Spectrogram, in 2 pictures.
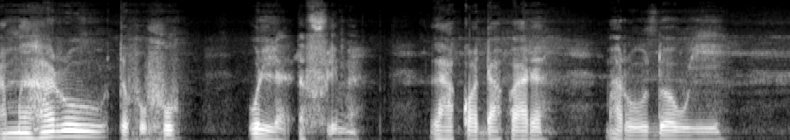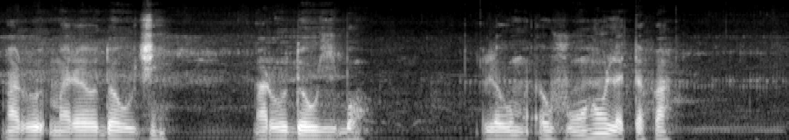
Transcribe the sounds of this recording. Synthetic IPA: a˨mə˨ɦa˦ɖo˦t̪ə˨ɸo˨ɸu˦ | wo˦lə˨ə˨fli˨mə˨ | la˦kɔ˦d̪a˨ɸa˦ɖə˦ | mã˨ɖə˦wo˦d̪ɔ˦wu˦ji˦˨ | mə̃˨ɖə˦wo˦d̪ɔ˦wu˦d͡ʒĩ˦ | mã˨ɖə˦wo˦d̪ɔ˦wo˦ji˦bɔ˨˦ | lə˦wo˦mə̰˨ə˨vu˨wõ˦ɦã˦wo˦lə˨t̪ə˨ɸa˦

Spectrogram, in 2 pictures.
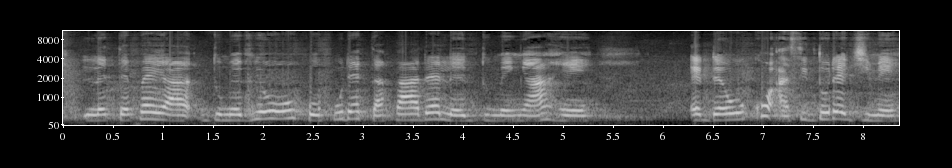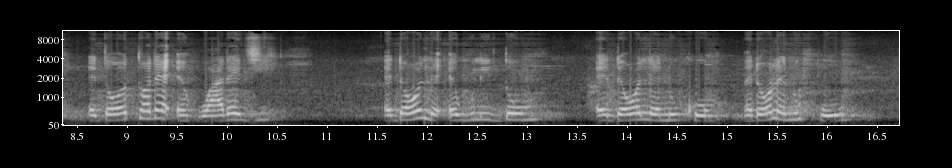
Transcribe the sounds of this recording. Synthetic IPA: lɛ˨t̪ɛ˨ɸɛ˦ja˨d̪u˨mɛ̃˨vi˦wo˦ɸo˨ɸu˦ɖɛ˦t̪a˨ɸa˦ɖɛ˦lɛ˨d̪u˨mɛ̃˨ɲã˨˦ɦɛ˨ | ɛ˨ɖɛ˨wo˦kɔ˦ʔa˨si˦d̪o˦ɖɛ˦d͡ʑi˨mɛ̃˨ɛ˨ɖɛ˨wo˦t̪ɔ˦ɖɛ˦ʔɛ˨ɦu˨a˨ɖɛ˦d͡ʑi˦ | ɛ˨ɖɛ˨wo˦lɛ˨ʔe˨wu˦li˦d̪o˦m | ɛ˨ɖɛ˨wo˦lɛ˨nũ˦ko˨mɛ˨ɖɛ˨˦wo˦lɛ˨nũ˦ɸo˨˦

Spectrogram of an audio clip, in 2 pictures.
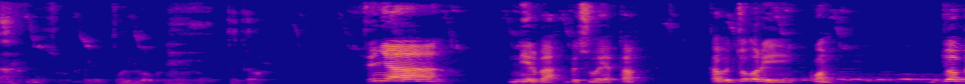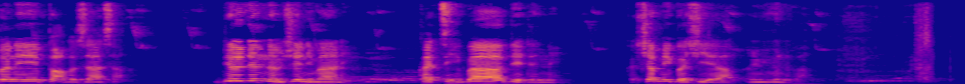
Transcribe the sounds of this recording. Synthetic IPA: tɨ˦ɲa˦ | nɨ˨ɾɨ˦ba˨bɛ˨zoː˦ja˨pa˦m | ka˨bɛ˨dʊ˦ʔʊ˦ɾɨ˨ko˦m | dɔ˦bɨ˦nɨ˦pa˨ʔa̰˨bɨ˨zaː˦sa̰˨ | bɛ˦ldɨ˦nː˦ɨ˨mʒɛ˦ni˨maː˦nɨ̰˨ka˨tɪ˨hɪ˨ɡ͡baː˦bi˦e˦dɨ˨nːɨ˨ | ka˨ʃɛ˦bmi˦ɡ͡ba˨ʒi˦ja˨ja˨n̩˦juː˦nɨ˨ba˨

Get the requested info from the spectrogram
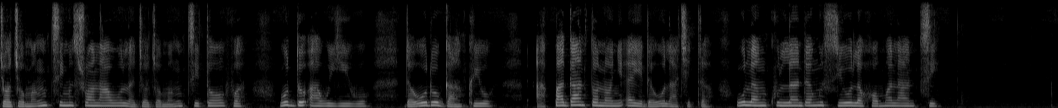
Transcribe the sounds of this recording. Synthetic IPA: d͡ʒɔ˨d͡ʒɔ˨mə̃˨ŋũ˦t̪ʰi˦ŋũ˦sɾɔ̃˦la˦wo˦lə˨d͡ʒɔ˨d͡ʒɔ˨mə̃˨ŋũ˦t̪ʰi˦d̪ɔ˦wo˦ɸə˦ | wo˦d̪o˦ʔa˨wu˨ji˨wo˦ɖə˨wo˦ɖo˦ɡa˨ŋ˨ku˦i˦wo˦ | a˨k͡pa˦ɡa˦ŋ̩˦t̪ɔ˦nɔ̃˨ɲĩ˦ʔə˦jɛ˨ɖə˨wo˦la˨t͡ɕi˨t̪ɾə˨wo˦lə˨ŋũ˦kʰu˦lə̃˦ɖə˦ŋũ˦si˨wo˦lə˨xɔ˨mə̃˦la˦ŋũ˦t̪i˦

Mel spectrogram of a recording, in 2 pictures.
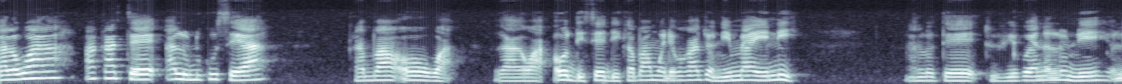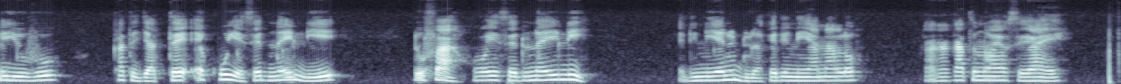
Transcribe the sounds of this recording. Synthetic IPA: ɣa˨lʊ˨wa˦a˦ka˦tɛ˦a˦lʊ˨nʊ̃˦ku˦sɛ˨a˦ | ka˨bã˦ɔ̰˦wa̰˨ | ɣa˨wa˨ɔ˦de˨si˦ɛ˨dɪ˨ka˨bã˦mʊ̃˦ɛ˨dɪ˦kɔ˦ka˦d͡ʒɔ˨nɪ̃˨˦mã˦˨ɛ˨li˦˨ | nã˨lʊ˨tɛ˨tu˨vi˨e˨kɔ˦ja˦nã˦lʊ˦nʊ̃˨e˦ɔ̰˦le˦jo˨vo˦ | ka˦tɪ˨d͡ʒa˨tɛ˦ʔɛ˦kʊ˦jɛ˨sɛ˦dʊ˨nã˦e˦li˨e˦ | dʊ˦fa˦˨ɔ˦jɛ˦sɛ˨dʊ˨nã˦e˦li˦˨ | ɛ̰˨dɪ˨nɪ̃˦ja˦nʊ̃˦du˨la˨kɛ˦dɪ˦nɪ̃˦ja˨nã˦lɔ˦ | ka̰˨ka˦ka˦tʊ˦nʊ̃˦a˦jɔ˦sɪ˨ɣa˦jɛ˦

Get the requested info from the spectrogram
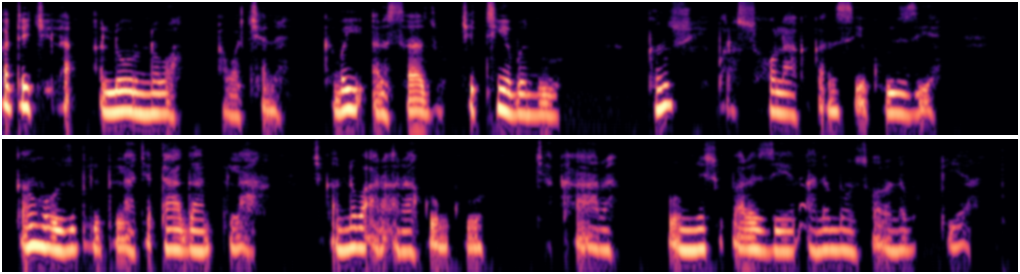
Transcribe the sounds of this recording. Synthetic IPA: ka˦te˦t͡ʃe̥˦la˦ | a˨lo˦ɾɨ˨nʊ˦ba˨ | a˨wa˨t͡ʃɛ̰˦nɨ˨ | kʰa˨ba˦ji˦ʔa˨ɾɪ˨sa̰˦zu˦˨t͡ʃɛ˦tʰi˦ɲɛ˨ba˨noː˦ɾ | kʰa˦n̩˦su˦jɛ˨ɡ͡ba˨ɾa˨sɔ˦ʊ˦laː˦˨kḁ˨ka˦n̩˦sɪ˦ḛ˨kʰu˦ɾzi˨jɛ˨ | ka˦n˦ɦo˨zu˦pɨ˦˨lpɪ˦la̰˦˨t͡ʃɛ˦taː˦ɡa˦mpɪ˨laː˦˨ | t͡ʃɛ̥˦ka˨nʊ˦ba˨ʔa̰˨ɾa̰˨ʔa˨ɾa˨ko̰˦ŋ˦kʰu˦ | t͡ʃɛ˦kʰaː˦ɾa˦ | ko̰˨mi˦ni˦su̥˨k͡pa̰˨ɾɪ˦zɪː˨ɾɪ˨a˨nɨ˦bʊ˦nsɔ̰˦ʊ̰˦lɨ̰˦nɨ˦bʊ˦npɪ˦jɛ˨ɾɪ˨

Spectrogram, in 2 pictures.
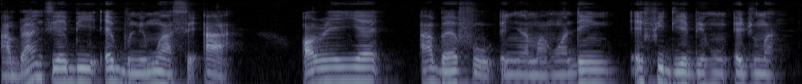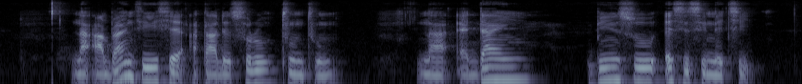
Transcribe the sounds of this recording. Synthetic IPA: a˨bɾã˨˦n˦tʰɪ˦æ˦bi˦æ˦bu˨nĩ˨mũ˦a˨sɪ̰˨ʔa˨ | ɔ˦ɾɪ˦jɛ˦ | a˦bɛː˨˦fʊ˨æ˨ɲi˨nã˨mã˨ɦʊ̃˨ã˨dɪ̃˦næ˦fi˦dɪ˨˦ɛ˨bi˦ɦʊ̃˦æ˦d͡ʑᶣu˦mã˦ | nã̰˨ʔa̰˨bɾã˦n˦tʰɪ˦ɕɛ˨ʔa̰˨tʰa˨dɪ˨sʊ˦ɾʊ˦tʰũ˨ntʰũ˨˦m | nã˨ɛ˨dã˦n | bi˦n̩˦sʊ˦æ˦si˨si˨næ˨t͡ɕʰi˦

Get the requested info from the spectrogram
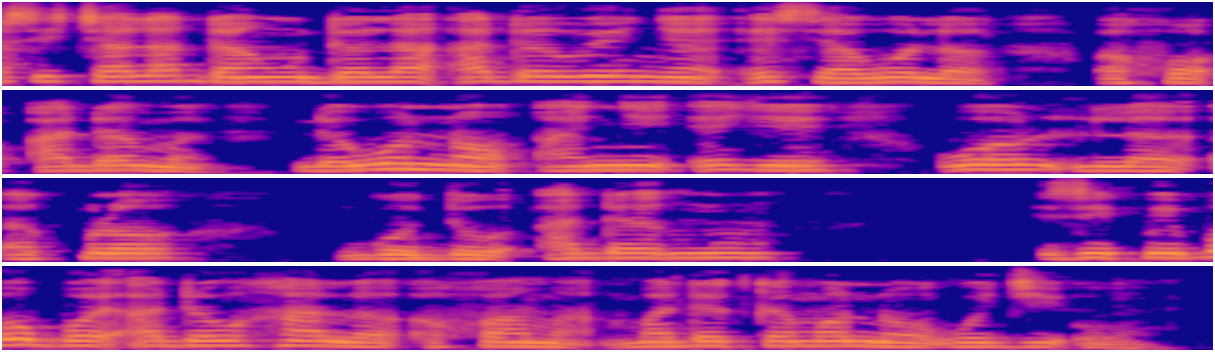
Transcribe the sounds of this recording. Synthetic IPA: a˨si˨t͡ʃa˦la˦ɖa˨ŋũ˦ɖə˦la˦ʔa˨ɖə˦wo˦e˦ɲɛ̃˦ʔe˦si˨a˨wo˦lə˨ | ə˨xɔ˦a˨ɖə˦mə̃˨ | ɖə˨wo˦nɔ̃˨a˨ɲĩ˦e˦jɛ˦ | wo˦lə˨ə˨k͡plɔ˦ | ɡo˨d̪o˨a˨ɖə˦ŋũ˦ | zi˨k͡pi˨bɔ˦bɔ˦ɛ˦ʔa˨ɖə˦wo˦ɦã˦lə˨ʔə˨xɔ˦a˨mə̰̃˨mə̃˨ɖə˦kə˦mə̃˦nɔ̃˨wo˦d͡ʑi˦ʔo˨

